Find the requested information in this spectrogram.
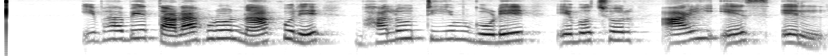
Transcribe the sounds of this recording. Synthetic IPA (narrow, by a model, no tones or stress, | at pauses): ebʱabet̪aɽaɦuɽonakoɾebʱaloʈimɡoɽeebɔt͡ɕʰoɾa̰jesel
